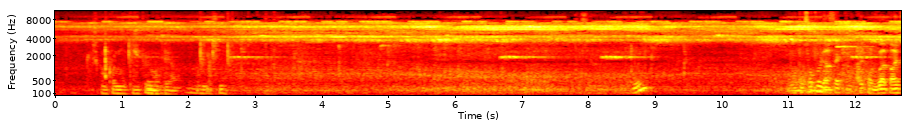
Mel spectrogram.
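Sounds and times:
constant insect buzzing hum in nighttime rainforest: 0:00.0 - 0:12.6
high-pitched cricket trills in French Guiana rainforest at night: 0:00.0 - 0:12.6
speech: 0:00.7 - 0:02.8, 0:11.4 - 0:12.6
brief whistle-like tones in nighttime rainforest: 0:06.6 - 0:09.1, 0:10.9 - 0:12.6.

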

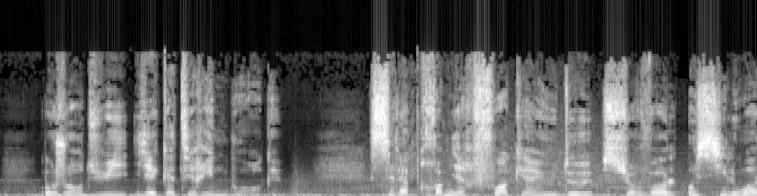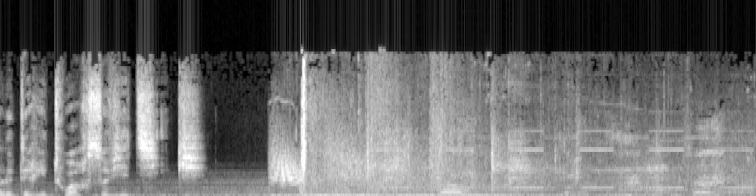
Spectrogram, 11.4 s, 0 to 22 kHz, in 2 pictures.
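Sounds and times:
deep sustained rumble: 0:00.0 - 0:11.3
speech: 0:00.4 - 0:02.2, 0:02.8 - 0:07.3
dull heavy thud of a mid-air explosion: 0:07.7 - 0:10.2.

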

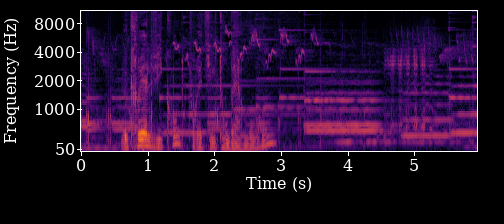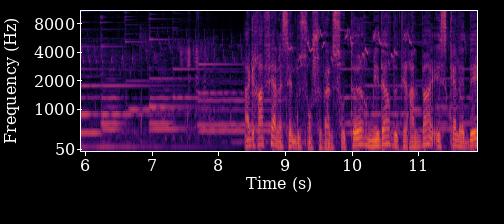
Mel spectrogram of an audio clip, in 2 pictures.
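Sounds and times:
jingling bell tones: 0:00.0 - 0:11.8
speech: 0:00.1 - 0:03.0, 0:08.4 - 0:11.8
sustained ringing notes: 0:03.0 - 0:08.5
goats bleating in a meadow: 0:04.5 - 0:05.5, 0:07.3 - 0:08.4.

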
